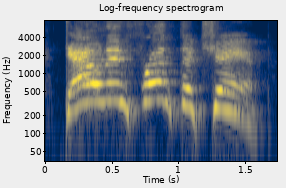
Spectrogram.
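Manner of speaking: put-on, very high-pitched, heckling shout. Recalling shouting at a heavyweight champion sitting in front, retelling a shout. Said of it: "and I shouted".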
